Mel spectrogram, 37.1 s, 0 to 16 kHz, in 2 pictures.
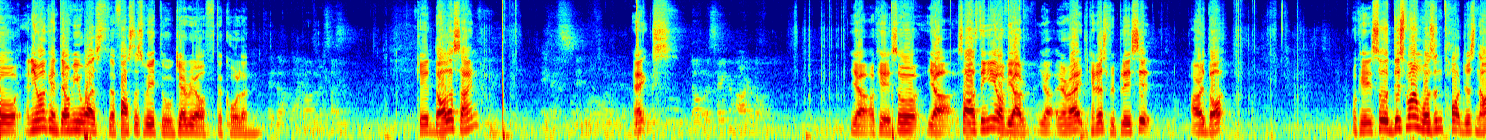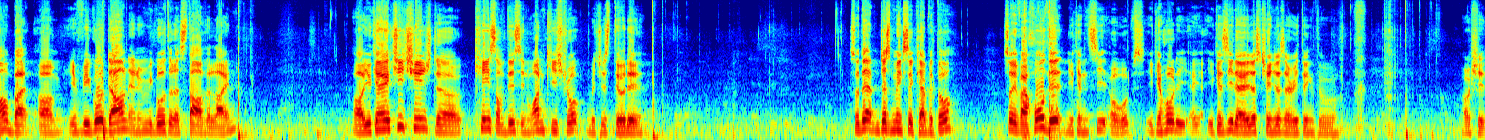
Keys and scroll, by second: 6.2 shift+4, 7.9 x, 11.0 m, 12.5 r, 19.8 i, 21.5 o, 26.6 shift+`, 31.6-35.2 typing, 36.2-37.1 typing.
